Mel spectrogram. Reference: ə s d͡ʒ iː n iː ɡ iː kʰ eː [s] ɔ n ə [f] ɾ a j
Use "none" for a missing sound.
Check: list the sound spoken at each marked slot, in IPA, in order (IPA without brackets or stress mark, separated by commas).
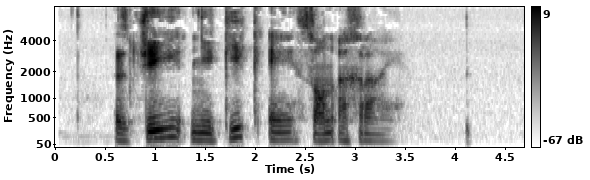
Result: s, x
